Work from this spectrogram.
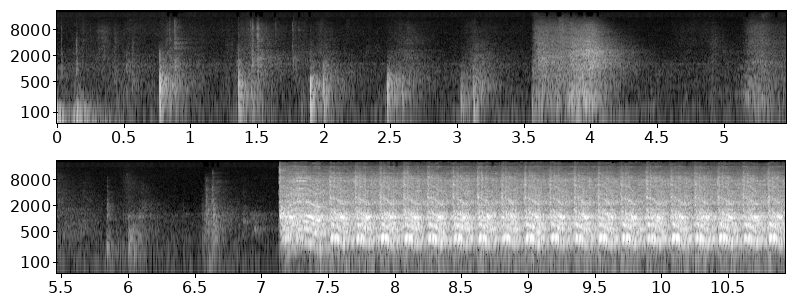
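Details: Toyota Camry with a better battery connected: quiet clicks then fast, even starter crank around three turns a second, strong and steady, but the engine never catches because the gasoline tank is empty.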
